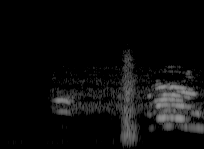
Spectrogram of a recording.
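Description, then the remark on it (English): A cat named Mia meows twice at the door in drawn-out, plaintive cries, fairly faint over a steady low hum, with a short sharp burst of noise between the two calls. “I'm sorry, my phone just rang because my cat's at the door.”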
